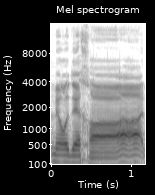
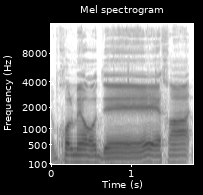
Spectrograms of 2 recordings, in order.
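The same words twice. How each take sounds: First: Me'odecha stressed on the last syllable; wrong accent. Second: Slow, me'odecha stressed on de; correct accent. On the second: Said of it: "so that's you accent". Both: Shown as a demonstration.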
